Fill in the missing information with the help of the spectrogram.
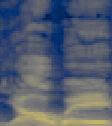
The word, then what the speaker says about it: Yahweh: But in English, they transliterate to YHWH, which the vast majority of scholars say that that's pronounced Yahweh based on studies of the language and words that make up it.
